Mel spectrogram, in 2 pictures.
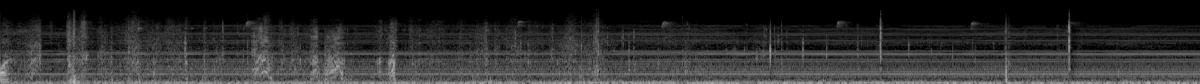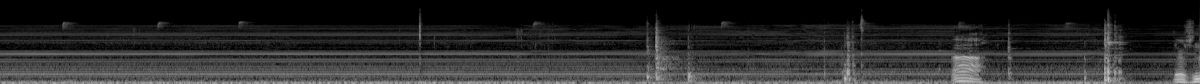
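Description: Air-conditioning condenser's contactor humming steadily, its coil energised while the compressor and fan stay off: the unit gets no line power because the disconnect has no fuses in it.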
